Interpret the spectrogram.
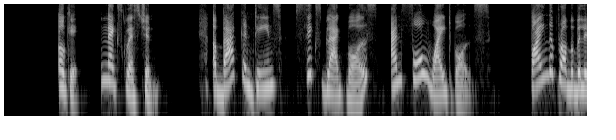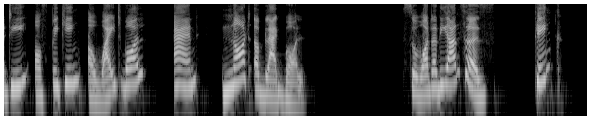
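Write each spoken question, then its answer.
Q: Find the probability of picking a white ball and not a black ball.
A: 4/10 = 2/5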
